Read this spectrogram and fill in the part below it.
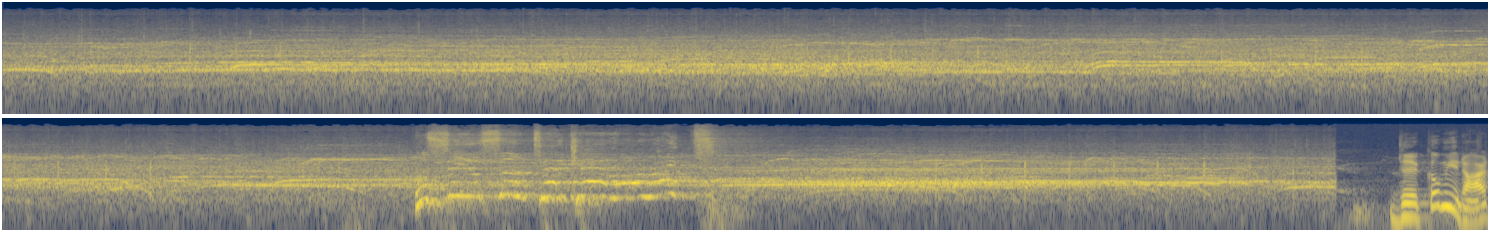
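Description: A large crowd cheers and sings loudly in a big hall.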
